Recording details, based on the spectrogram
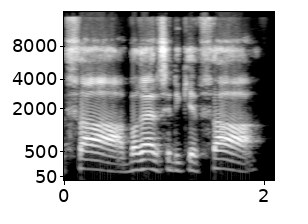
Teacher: یہ جو سا ہے، سا کے نیچے زیر ہے، سا زیر سی، بغیر سیٹی کے، اگر اس کو سی پڑھیں گے تو غلط ہے۔ سا زیر سی، زبان کی نوک اوپر والے دانتوں کے نچلے حصے سے لگے گی، اوپر والے جو 2 دانت ہیں ان کے نچلے حصے سے لگے گی، تو یہ سا پڑھا جائے گا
